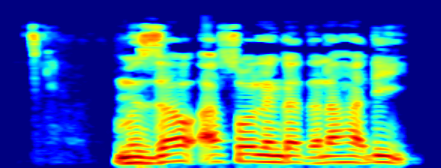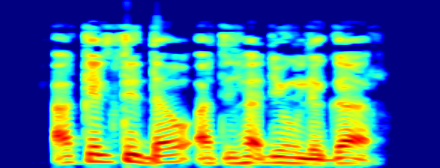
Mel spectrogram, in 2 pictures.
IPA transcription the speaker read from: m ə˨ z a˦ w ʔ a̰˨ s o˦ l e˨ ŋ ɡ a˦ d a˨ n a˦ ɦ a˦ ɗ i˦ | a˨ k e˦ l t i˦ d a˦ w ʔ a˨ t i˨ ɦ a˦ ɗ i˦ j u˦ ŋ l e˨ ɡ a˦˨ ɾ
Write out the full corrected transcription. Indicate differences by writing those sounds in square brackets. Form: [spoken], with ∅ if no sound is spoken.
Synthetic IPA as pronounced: m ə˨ z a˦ w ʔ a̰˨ s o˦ l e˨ ŋ ɡ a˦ d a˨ n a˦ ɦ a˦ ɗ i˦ | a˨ k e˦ l t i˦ d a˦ w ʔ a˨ t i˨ ɦ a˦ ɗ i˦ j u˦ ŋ l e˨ ɡ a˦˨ ɾ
